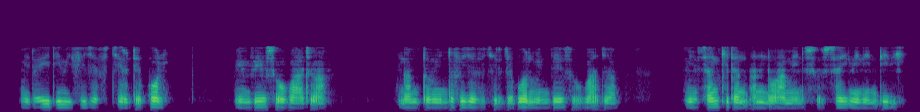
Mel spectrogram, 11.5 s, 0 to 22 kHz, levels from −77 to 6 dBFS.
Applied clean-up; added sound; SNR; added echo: none; none; none; none.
